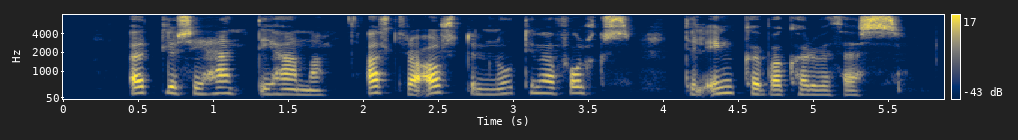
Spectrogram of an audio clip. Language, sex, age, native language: Icelandic, female, 30-39, Icelandic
